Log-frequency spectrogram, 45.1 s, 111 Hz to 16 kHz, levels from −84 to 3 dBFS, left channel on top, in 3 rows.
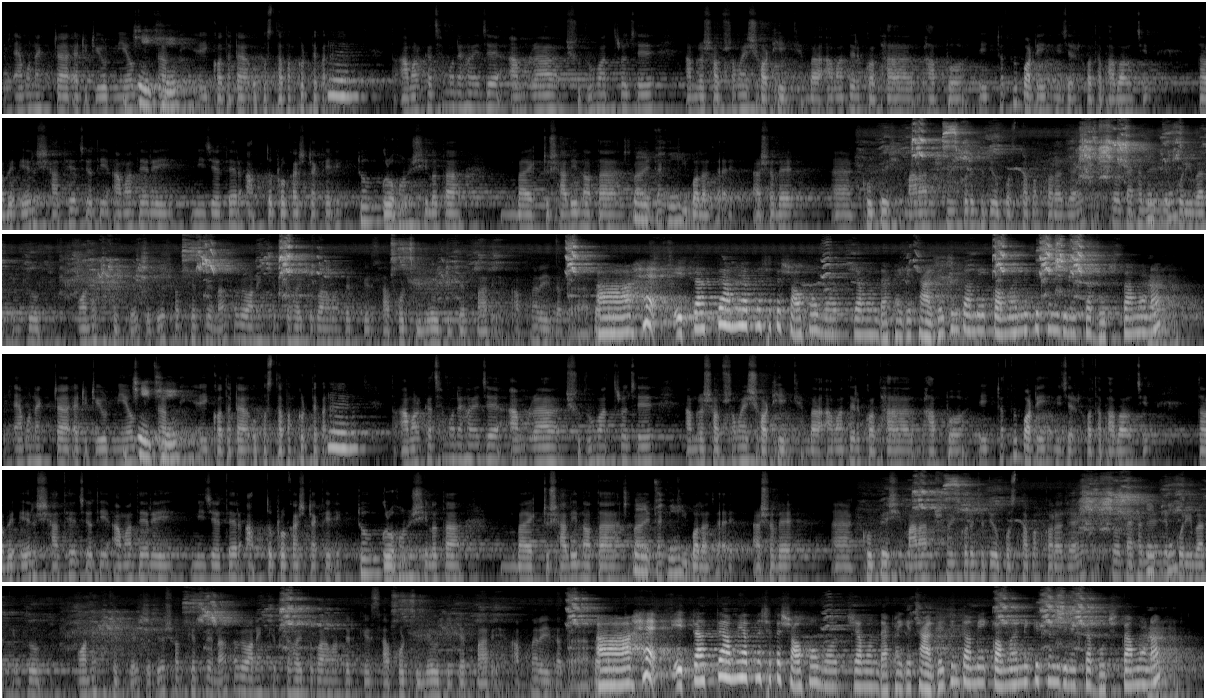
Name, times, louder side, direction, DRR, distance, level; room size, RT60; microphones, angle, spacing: voice 1, 0.0-4.2 4.9-14.3 14.9-24.9 25.4-30.6 31.0-38.0 44.3-44.8, right 1 dB, 25° right, 9 dB, 1.5 m, -40 dB
voice 2, 1.6-2.2 4.1-4.4 22.9-23.6 29.4-29.7 37.5-44.6, right 3 dB, 45° right, 8 dB, 0.8 m, -28 dB
sound 1, 25.7-33.0 33.3-34.2 34.7-37.6 38.1-44.1, left 6 dB, 80° left, 3.9 m, -33 dB
27.5 x 22.0 x 7.9 m, 2.8 s
head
